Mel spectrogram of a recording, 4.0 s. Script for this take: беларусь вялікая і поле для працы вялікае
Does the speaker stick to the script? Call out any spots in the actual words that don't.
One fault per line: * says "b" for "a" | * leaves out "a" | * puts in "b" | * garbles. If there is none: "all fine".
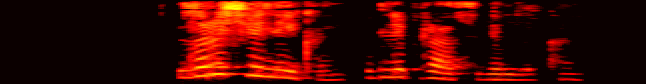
* leaves out "поле"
